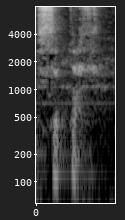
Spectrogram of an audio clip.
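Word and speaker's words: Setekh: themselves, have another brother, who the Greeks referred to as Seth. I prefer the pronunciation of Setech. There are other pronunciations out there.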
